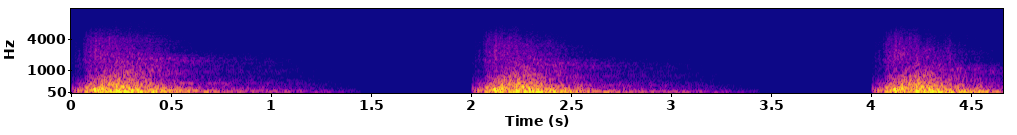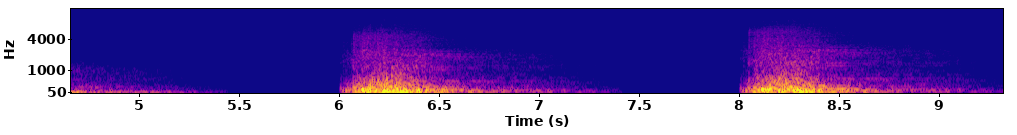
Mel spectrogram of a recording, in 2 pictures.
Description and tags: Fire Magic Spell Sound Effect
A mix of two sounds with different pitch flavors.
attack, burning, fireball, flame, magic, magical, scorched, scorching, spell, wizzard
